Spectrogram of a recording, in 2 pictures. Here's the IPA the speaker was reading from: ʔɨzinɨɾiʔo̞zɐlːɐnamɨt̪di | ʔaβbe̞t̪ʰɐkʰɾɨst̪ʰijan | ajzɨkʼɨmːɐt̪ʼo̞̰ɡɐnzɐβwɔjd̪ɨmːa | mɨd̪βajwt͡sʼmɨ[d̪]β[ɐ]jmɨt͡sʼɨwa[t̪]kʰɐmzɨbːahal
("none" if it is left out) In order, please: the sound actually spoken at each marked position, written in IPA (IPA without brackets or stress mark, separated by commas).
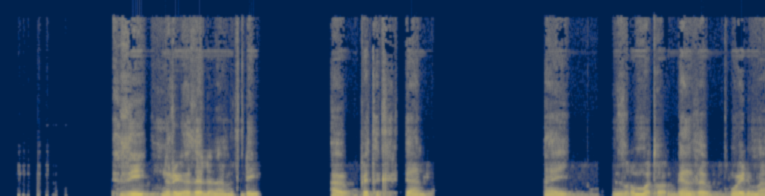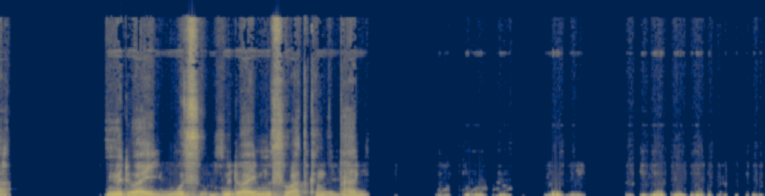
d̪, a, t̪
